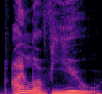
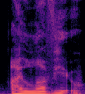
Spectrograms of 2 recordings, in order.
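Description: First: The stress falls on the word you. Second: The stress falls on the word love. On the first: This person is the one loved. "or its target" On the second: The feeling is strong. "an assurance of the strength of the feeling"

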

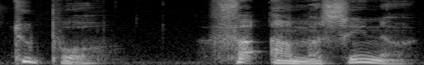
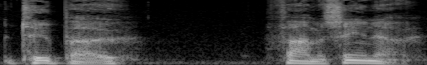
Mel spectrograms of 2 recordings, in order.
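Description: First: The name is said with Samoan sounds. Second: The name is said with anglicized English sounds. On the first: The speaker calls it right. "it's Tupo Farmacino" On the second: The speaker calls it wrong. "you say Tupo Farmacino"

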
